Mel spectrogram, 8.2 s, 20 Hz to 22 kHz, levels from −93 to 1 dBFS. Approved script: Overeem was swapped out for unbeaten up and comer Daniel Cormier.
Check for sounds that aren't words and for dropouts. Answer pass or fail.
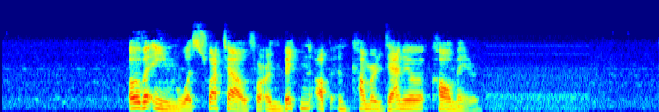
pass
